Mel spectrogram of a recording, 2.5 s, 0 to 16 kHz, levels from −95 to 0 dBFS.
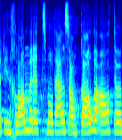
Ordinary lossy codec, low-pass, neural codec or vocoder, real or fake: none; 14.4 kHz; none; real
